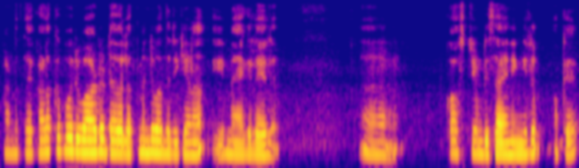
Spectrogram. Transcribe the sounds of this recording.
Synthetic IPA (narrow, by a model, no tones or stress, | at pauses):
pɐɳɖɐt̪ːe̞kːaːɭokːepːooɾubaːɽɨɖeʋɐlɐpme̞ndɨʋɐnːiɾikʲːaːɳɨḭːme̞ːkʰɐlɐjil | koːstjuːmɖisɐjneŋɡilumo̞ːkːe̞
